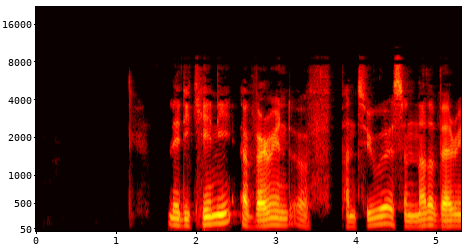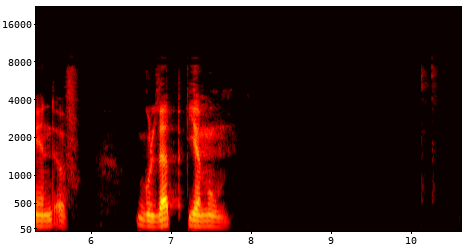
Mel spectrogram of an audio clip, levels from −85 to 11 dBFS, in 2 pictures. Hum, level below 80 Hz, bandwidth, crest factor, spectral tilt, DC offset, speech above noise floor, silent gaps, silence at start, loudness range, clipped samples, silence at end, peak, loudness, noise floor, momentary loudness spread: none; -60 dBFS; 9.4 kHz; 24 dB; -4.5 dB/octave; under 0.1%; 65 dB; none; 1.65 s; 5 LU; under 0.1%; 3 s; -2 dBFS; -23 LUFS; -88 dBFS; 16 LU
